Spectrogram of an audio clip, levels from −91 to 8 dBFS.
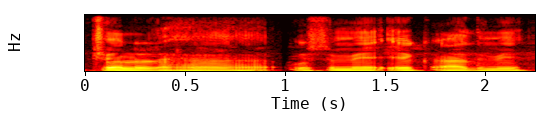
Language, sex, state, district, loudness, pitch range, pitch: Hindi, male, Bihar, Patna, -18 LUFS, 115-125 Hz, 120 Hz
